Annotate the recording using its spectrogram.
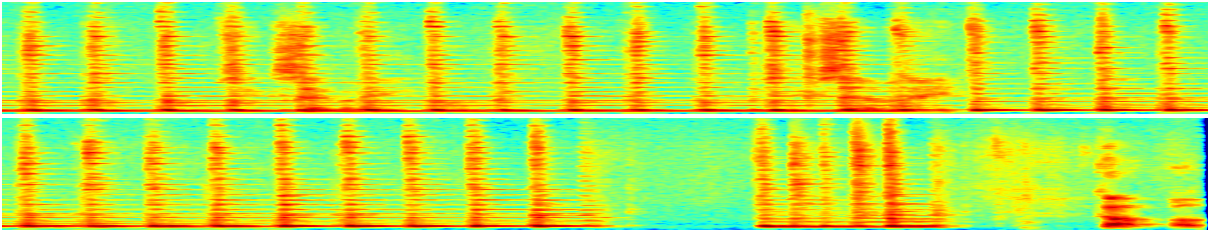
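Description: Ukulele strummed in a steady rhythm of about three strums a second, holding a D chord, then changing to an E chord a little under halfway through. The strumming stops about three-quarters of the way in, and one short strummed chord follows.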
